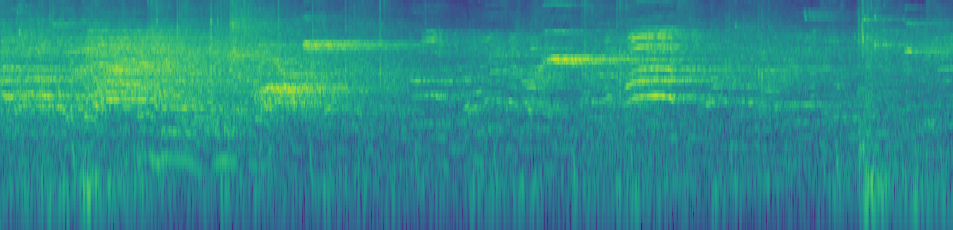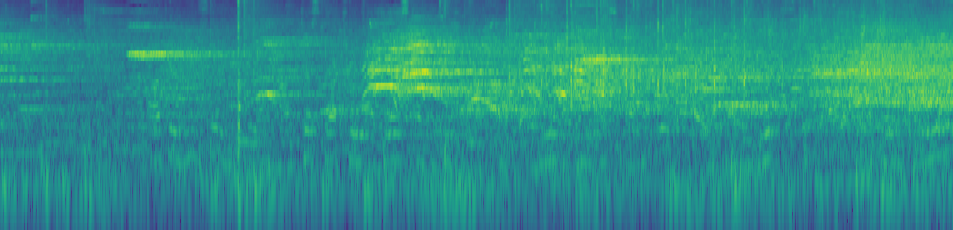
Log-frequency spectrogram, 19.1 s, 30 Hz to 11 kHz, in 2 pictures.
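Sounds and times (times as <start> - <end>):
shoe squeaks: 8.0 - 11.7.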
